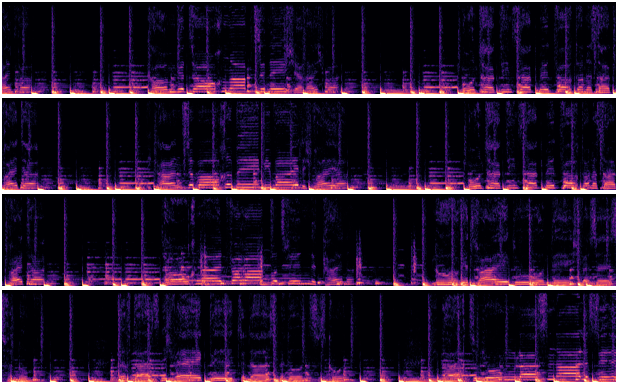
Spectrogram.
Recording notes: Live DJ Recording (RAW)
